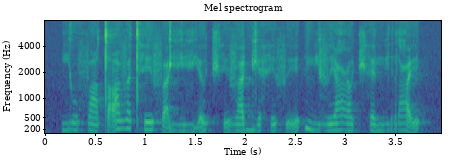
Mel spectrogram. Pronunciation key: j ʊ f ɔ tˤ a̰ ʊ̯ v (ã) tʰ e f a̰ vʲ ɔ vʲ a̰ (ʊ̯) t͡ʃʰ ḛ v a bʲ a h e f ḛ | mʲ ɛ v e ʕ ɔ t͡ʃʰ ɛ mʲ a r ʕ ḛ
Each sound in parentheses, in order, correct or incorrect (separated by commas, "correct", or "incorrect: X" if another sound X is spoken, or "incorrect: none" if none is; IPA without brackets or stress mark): incorrect: a, correct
